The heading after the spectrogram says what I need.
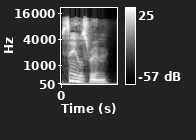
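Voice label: "salesroom", British English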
